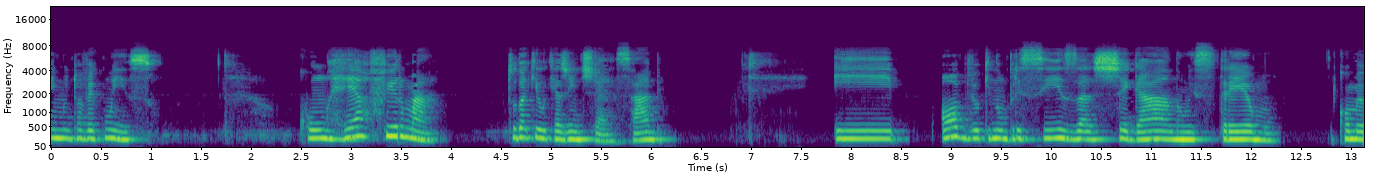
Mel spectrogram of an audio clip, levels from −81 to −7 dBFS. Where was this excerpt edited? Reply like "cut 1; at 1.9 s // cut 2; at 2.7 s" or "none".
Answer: none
